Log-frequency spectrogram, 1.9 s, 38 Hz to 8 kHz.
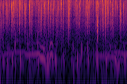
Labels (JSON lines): {"label": "biophony, cascading saw", "recorder": "SoundTrap 600 or HydroMoth"}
